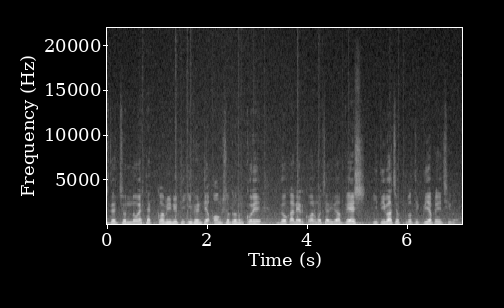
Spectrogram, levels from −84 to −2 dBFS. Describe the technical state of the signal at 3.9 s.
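At 3.9 s the speech signal is intact, with only the room's own background noise sitting about 18 dB below the speech.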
